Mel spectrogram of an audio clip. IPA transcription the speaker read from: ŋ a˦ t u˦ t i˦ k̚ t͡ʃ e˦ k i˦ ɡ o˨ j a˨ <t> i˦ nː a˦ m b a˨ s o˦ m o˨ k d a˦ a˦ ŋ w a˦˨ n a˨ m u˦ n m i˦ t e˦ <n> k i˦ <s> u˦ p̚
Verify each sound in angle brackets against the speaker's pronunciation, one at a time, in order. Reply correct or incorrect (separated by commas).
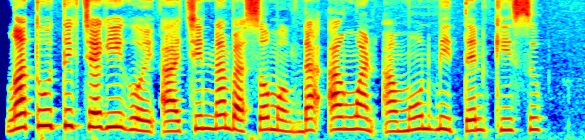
incorrect, correct, correct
